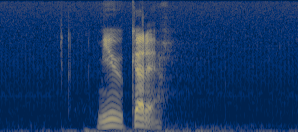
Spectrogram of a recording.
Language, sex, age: Swedish, male, 31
